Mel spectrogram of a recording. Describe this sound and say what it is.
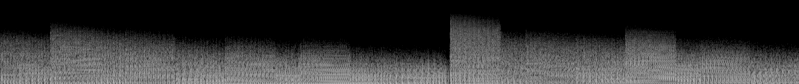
MOV.baix 3
Sinte bass line Logic
processed, bass, electronic, noise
